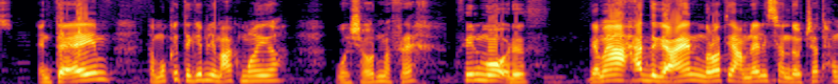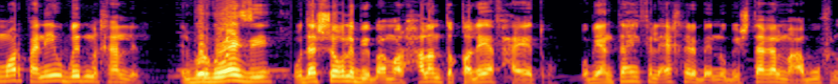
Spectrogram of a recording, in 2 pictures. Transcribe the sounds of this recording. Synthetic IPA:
ʔent̪æʔæːjemt̪ˤɑbmomkent̪eɡiːblimaʕaːkmɑjːɑ | weʃæweɾmæfɾæːx | filmoʔɾef | ɡæmaːʕaħad̪ːɡaʕæːnmɾˤɑːt̪iʕamlæːlisænd̪æwet͡ʃæːt̪ħomɑːɾˤfæniːwebeːd̪mexælːel | ʔelboɾɡowæːziwed̪æʃːoɣlbejebʔæmɑɾˤħɑlɑʔent̪eqɑlejːæfi̥ħajæːt̪ʰo̰ | webejent̪æhifilʔæːxeɾbeʔenːobejeʃt̪æɣælma̰ʕbuːfi

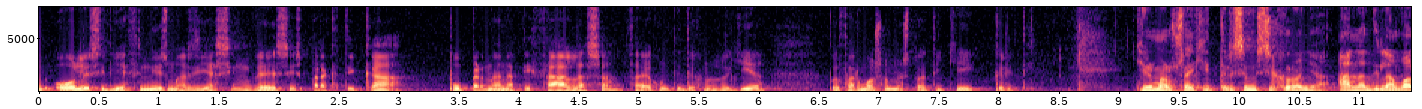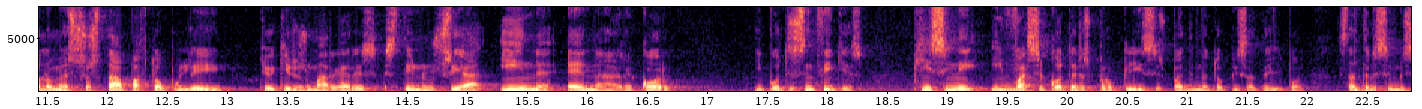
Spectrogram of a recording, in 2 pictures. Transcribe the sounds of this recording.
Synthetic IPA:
o̞le̞siðieθnizmɐzʝɐsinðe̞sispɾɐkt̪ikɐ̰ | pupe̞ɾnɐnɐpot̪iθɐlɐsɐθɐe̞xunt̪ind̪e̞xno̞lo̞ʝiɐ | pue̞fɐɾmo̞sɐme̞st̪oɐt̪icikɾit̪i̥ | ciɾimɐnose̞çit̪ɾisimisixɾo̞ɲɐɐnɐnd̪ilɐɱvɐnome̞so̞st̪ɐːpoɐft̪o̞pule̞ice̞ociɾio̞zmɐɾɣɐɾisːt̪inusiɐine̞e̞nɐɾe̞ko̞ɾd̪ | ipo̞t̪isinθice̞s | pçesine̞ivɐsiko̞t̪e̞ɾe̞spɾo̞klisispuɐnd̪ime̞t̪o̞pisɐt̪e̞ʎipo̞n | st̪ɐt̪ɾisimisi

